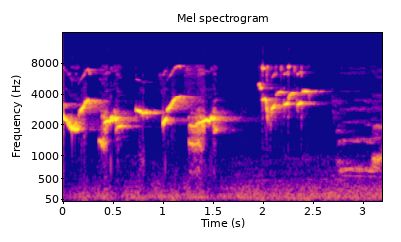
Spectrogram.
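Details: Indonesian oriental magpie-robin singing energetically in a filled style: sliding whistled phrases repeat twice, then a high, bright trilled phrase follows, and the song fades into softer low whistles.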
